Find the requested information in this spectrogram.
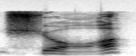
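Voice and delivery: long loud "sure" sagging then rising; British questioning tune. Shown as a demonstration. Teacher shows the British guy's word, drawn-out questioning rise. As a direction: stretch "sure" down and back up. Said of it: "this British guy saying".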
